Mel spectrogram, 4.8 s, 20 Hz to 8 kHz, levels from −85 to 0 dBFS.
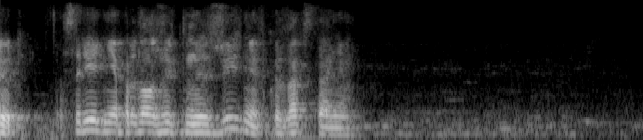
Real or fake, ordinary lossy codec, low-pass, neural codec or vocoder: real; Opus, 16 kbps; 7.2 kHz; none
